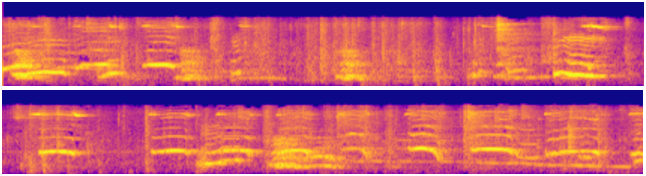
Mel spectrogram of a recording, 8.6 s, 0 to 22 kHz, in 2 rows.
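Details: A litter of 42-day-old Weimaraner puppies, recorded 8 December 2008, gives high-pitched whines and short yips in uneven, overlapping bursts that rise and fall, some drawn out into thin, bending squeals.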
